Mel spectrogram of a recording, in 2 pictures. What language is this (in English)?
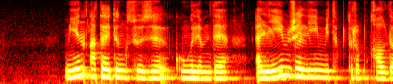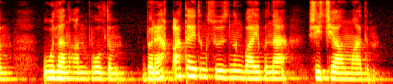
Kazakh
